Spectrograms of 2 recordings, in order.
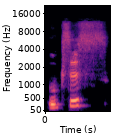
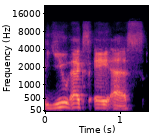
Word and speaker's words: Uxas: Darkseid's real name was Uxas, I believe is how you pronounce it. Uxas.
